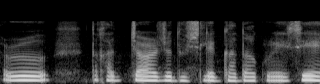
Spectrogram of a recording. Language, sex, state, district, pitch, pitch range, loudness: Nagamese, female, Nagaland, Kohima, 185 Hz, 175-195 Hz, -16 LUFS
